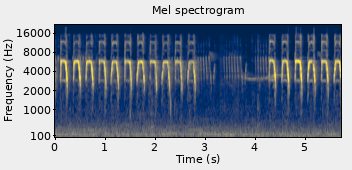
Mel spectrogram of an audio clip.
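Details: Hill prinia calling to rivals: a fast series of loud, sharp chirped notes repeated about four times a second, broken by a pause of softer scratchy notes and a thin whistle before the rapid chirping resumes.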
